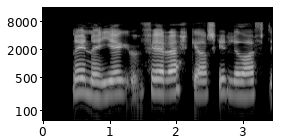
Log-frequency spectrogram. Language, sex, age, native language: Icelandic, male, 12, Icelandic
